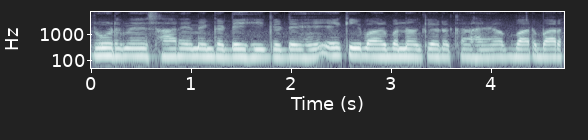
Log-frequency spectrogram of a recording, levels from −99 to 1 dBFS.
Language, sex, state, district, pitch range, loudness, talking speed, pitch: Hindi, male, Himachal Pradesh, Shimla, 145-150 Hz, -15 LUFS, 230 wpm, 145 Hz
